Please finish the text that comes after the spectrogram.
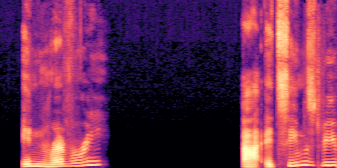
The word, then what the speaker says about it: INRVRY: So, um I've heard it said that you're supposed to pronounce the name of the band as uh in revery.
